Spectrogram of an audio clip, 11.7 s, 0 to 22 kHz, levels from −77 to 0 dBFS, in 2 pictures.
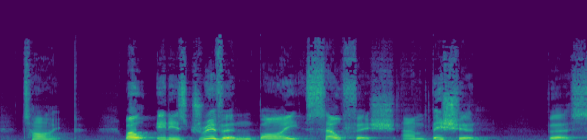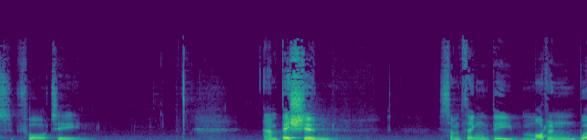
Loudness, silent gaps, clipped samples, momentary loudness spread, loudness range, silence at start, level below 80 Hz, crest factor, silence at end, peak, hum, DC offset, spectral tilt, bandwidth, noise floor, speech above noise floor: -20 LUFS; none; under 0.1%; 16 LU; 9 LU; 0.25 s; -68 dBFS; 22 dB; 0 s; 0 dBFS; 50 Hz at -55 dBFS; under 0.1%; -3 dB/octave; 16.5 kHz; -55 dBFS; 35 dB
